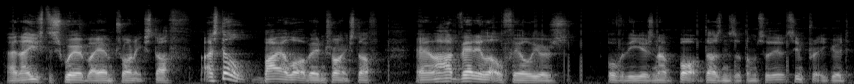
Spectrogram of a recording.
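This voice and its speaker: In this hobby video, a young Scottish host speaks briskly in a deep, fairly bright voice. His talk is casual and unscripted, drifting a little while he corrects himself.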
